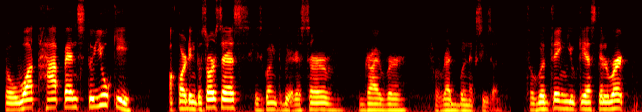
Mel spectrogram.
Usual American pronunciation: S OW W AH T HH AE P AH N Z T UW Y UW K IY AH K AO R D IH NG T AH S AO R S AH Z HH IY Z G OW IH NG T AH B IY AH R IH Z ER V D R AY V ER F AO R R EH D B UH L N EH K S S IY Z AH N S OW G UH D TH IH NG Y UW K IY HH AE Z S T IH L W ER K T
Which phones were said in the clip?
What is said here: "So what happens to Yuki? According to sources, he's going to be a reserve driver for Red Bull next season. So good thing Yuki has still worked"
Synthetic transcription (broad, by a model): S OW W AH T HH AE P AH N S T UW Y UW K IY AH K AO R D IH NG T AH S AO R S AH S HH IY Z G OW IH NG T AH B IY AH R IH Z ER V D R AY V ER F AO R R EH D B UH L N EH K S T IY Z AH N S OW G UH D TH IH NG Y UW K IY HH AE S T IH L W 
